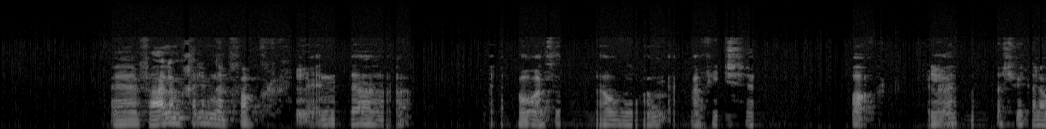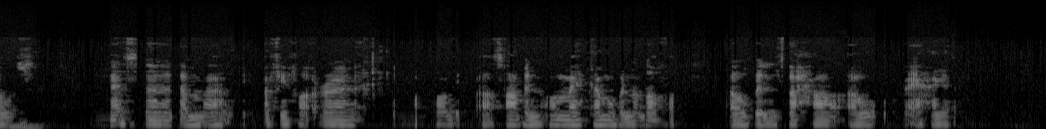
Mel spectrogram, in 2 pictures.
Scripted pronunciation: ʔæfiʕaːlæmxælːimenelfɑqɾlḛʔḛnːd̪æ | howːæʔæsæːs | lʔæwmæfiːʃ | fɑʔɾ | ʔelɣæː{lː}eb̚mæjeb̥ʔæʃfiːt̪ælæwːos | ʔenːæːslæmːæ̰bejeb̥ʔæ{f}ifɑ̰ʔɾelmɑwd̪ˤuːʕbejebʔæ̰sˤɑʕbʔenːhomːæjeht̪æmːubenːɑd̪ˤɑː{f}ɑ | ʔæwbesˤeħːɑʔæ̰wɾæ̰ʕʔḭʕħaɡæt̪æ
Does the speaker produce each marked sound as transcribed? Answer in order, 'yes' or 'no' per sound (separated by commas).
no, yes, yes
